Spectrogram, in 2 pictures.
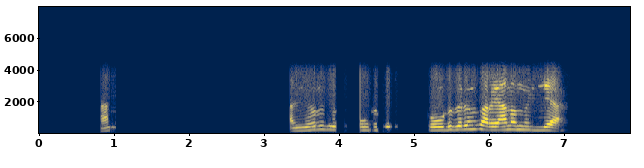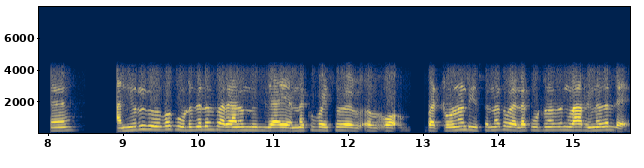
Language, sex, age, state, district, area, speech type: Malayalam, female, 30-45, Kerala, Malappuram, rural, conversation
